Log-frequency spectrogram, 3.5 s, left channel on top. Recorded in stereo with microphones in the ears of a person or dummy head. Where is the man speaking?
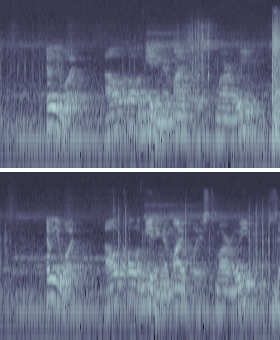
25° right (ahead or behind), 1.1 m.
